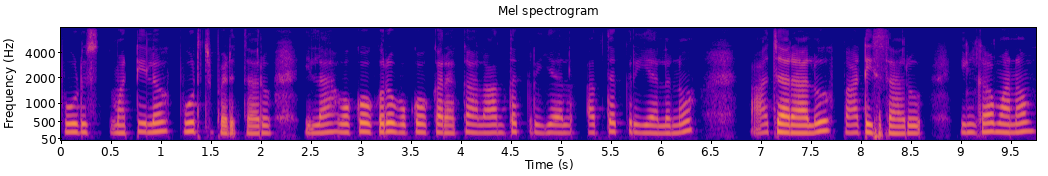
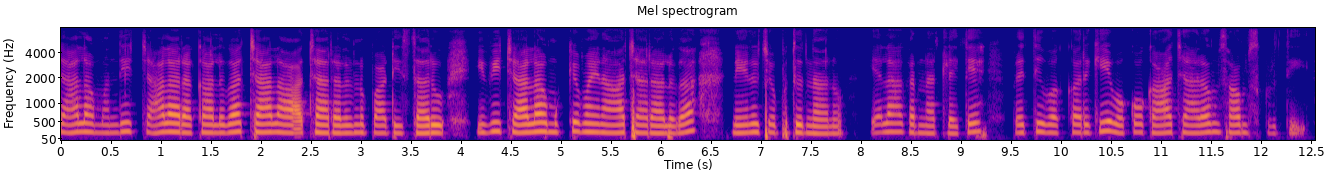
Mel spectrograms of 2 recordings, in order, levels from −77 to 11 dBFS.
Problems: background sounds at intervals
